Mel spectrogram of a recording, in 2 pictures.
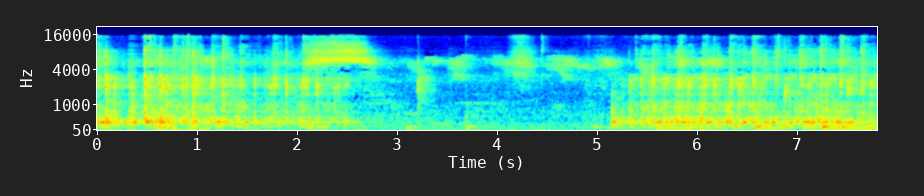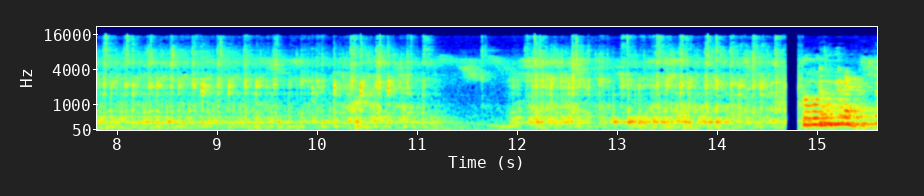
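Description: A sewing machine whirs and clatters as it stitches.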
